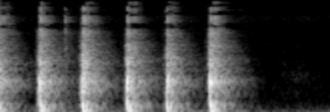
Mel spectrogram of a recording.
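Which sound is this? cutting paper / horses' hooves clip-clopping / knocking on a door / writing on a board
knocking on a door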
